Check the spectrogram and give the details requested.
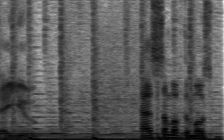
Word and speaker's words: Oia: Oia Village, pronounced AU, has some of the most beautiful views and accommodation in Santorini, with historic churches, colorful flowers, and epic ocean views.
